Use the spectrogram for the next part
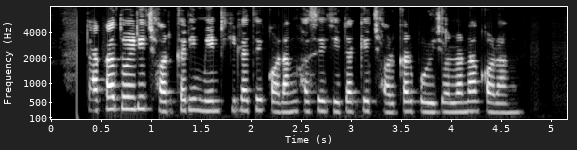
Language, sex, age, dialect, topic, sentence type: Bengali, female, 18-24, Rajbangshi, banking, statement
